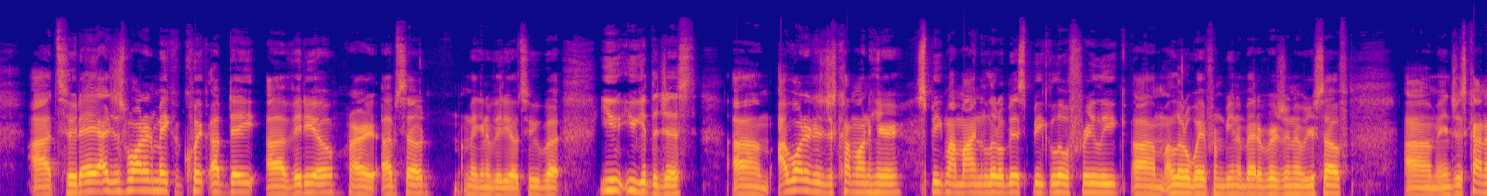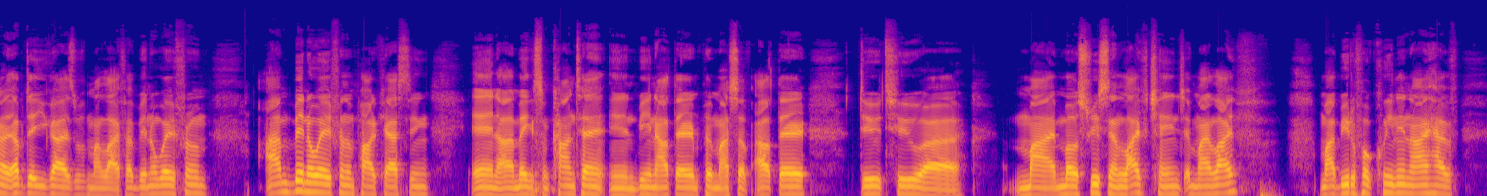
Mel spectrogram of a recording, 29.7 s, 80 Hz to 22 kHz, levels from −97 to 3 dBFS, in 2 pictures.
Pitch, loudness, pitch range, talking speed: 120 Hz, -16 LUFS, 110-135 Hz, 215 wpm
